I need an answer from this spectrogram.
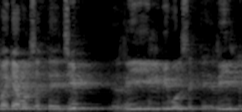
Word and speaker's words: جبریل: لیکن عام طور پر ہم کیا بولتے ہیں؟ جبرائیل. اور قرآن کیا کہہ رہا ہے؟ جبریل.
